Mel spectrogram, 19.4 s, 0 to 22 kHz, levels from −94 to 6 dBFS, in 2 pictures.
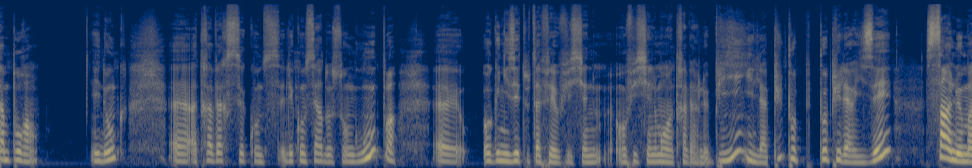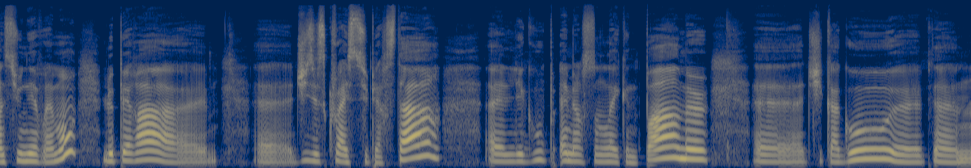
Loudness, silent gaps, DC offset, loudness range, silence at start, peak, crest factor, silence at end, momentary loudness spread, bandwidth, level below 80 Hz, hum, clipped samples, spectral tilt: -30 LUFS; none; under 0.1%; 6 LU; 0 s; -8 dBFS; 22 dB; 0 s; 14 LU; 19.5 kHz; -66 dBFS; none; under 0.1%; -4 dB/octave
